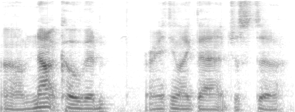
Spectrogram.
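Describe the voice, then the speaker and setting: A man hosting a casual comic haul video, a bit hoarse and low energy from a head cold, rambling with lots of fillers. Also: fairly even intonation, normal speed, a bit bright. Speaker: comic book channel host.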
